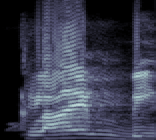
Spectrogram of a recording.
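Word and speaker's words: climbing: ওই বন্ধুদের সাথে একটু ক্লাইম্বিং এ যাব আরে actually it ইজ ক্লাইম্বিং নট ক্লাইম্বিং এখন দেখ এম এর পরে যদি বি থাকে তাহলে বিটা সাইলেন্ট হয়ে যাবে তাই ক্লাইম্বিং নয় ক্লাইম্বিং যেমন হচ্ছে পি এল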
